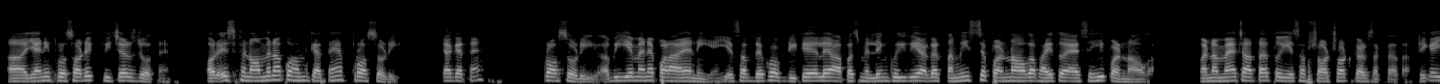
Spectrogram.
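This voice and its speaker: A young man with a Pakistani Urdu accent, teaching a recorded English lesson over slides. He explains step by step and checks "ठीक है?" after each point. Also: on the high side. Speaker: English tutor. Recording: dry, dull lo-fi sound.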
